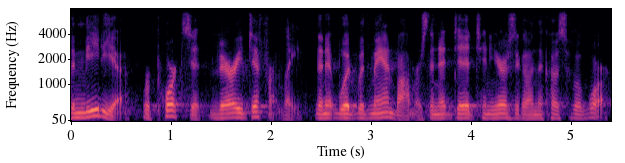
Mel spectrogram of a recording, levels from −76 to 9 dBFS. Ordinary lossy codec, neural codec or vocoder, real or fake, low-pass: Opus, 16 kbps; codec, 24 kHz, 6 kbps, HILCodec; fake; 7.2 kHz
